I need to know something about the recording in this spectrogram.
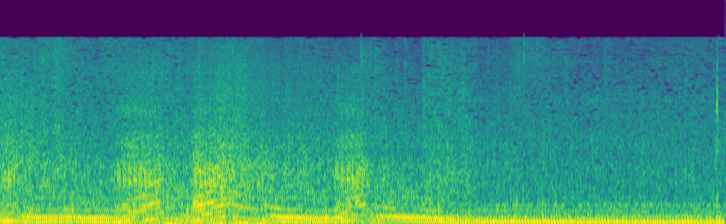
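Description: A car engine revs up and down, then settles into a steady drone.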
